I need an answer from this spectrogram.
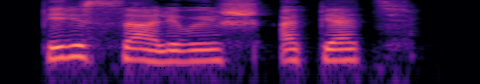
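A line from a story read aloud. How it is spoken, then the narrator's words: Clipped, emphatic. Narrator (Russian): коротко, но выразительно отчеканил он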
